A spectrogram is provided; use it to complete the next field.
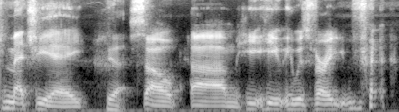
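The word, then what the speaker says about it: Metchie: Your name is Royce Metier.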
